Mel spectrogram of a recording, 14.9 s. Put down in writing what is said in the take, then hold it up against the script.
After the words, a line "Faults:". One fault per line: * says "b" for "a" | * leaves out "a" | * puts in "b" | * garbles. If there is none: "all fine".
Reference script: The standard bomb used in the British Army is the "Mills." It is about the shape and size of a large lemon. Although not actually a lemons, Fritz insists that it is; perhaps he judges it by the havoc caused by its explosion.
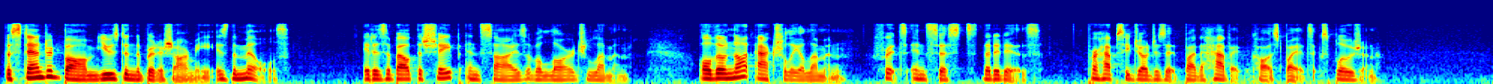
The standard bomb used in the British Army is the "Mills." It is about the shape and size of a large lemon. Although not actually a lemon, Fritz insists that it is; perhaps he judges it by the havoc caused by its explosion.
Faults:
* says "lemon" for "lemons"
